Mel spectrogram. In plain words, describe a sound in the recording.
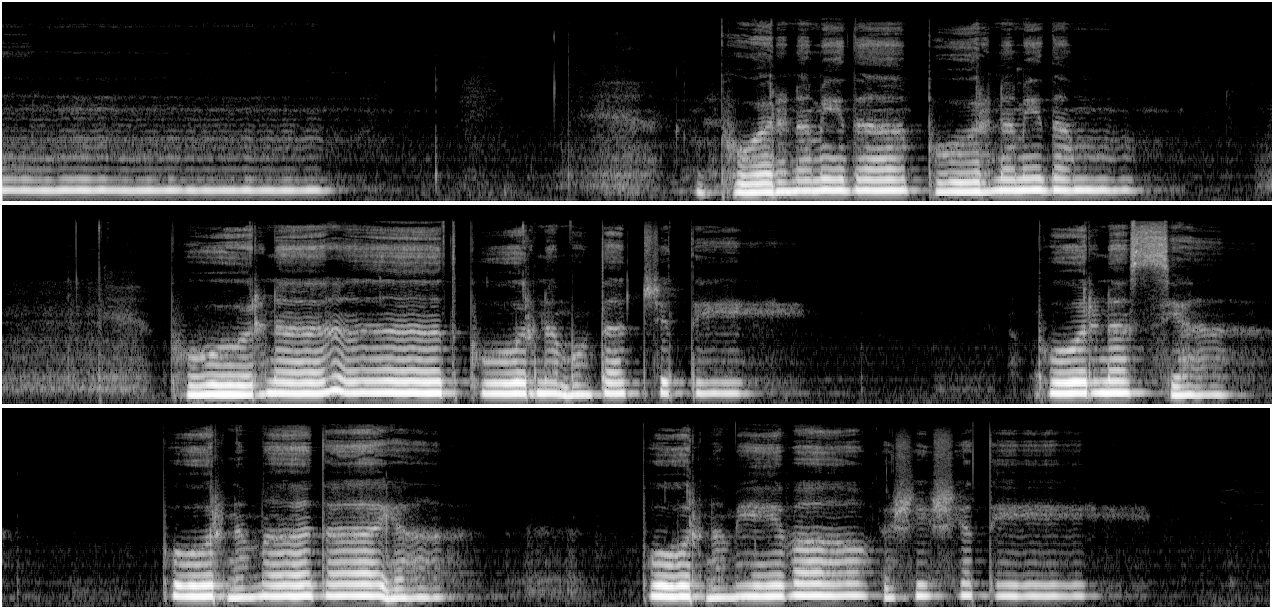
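A woman sings slowly into a microphone in long held notes, with pauses between phrases.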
